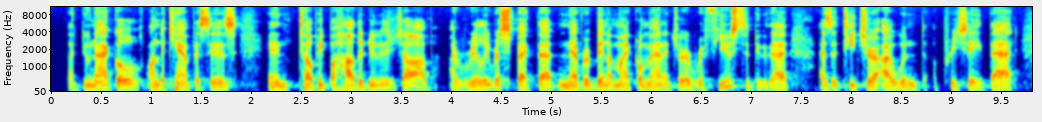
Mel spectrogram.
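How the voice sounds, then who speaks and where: A man talks at a fairly quick pace with a Spanish accent, his pitch medium with ordinary variation. The recording is very clean, with a silent background. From Spanish-speaking country, immigrant. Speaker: political candidate, school board member and teacher. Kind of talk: candidate forum answers.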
